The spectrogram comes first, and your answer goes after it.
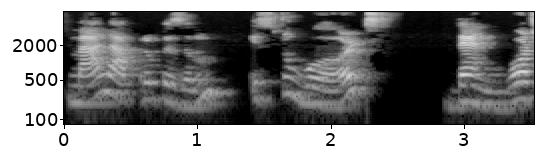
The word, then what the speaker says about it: malapropism: Malapropism. This is how it is pronounced. Malapropism is to words.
